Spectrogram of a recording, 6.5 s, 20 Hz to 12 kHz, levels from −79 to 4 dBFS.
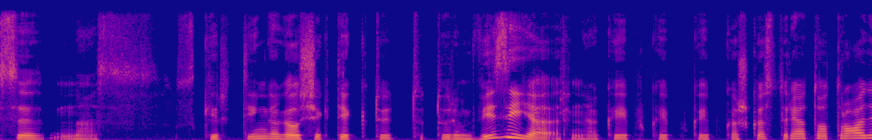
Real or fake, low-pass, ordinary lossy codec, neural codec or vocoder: fake; 10.8 kHz; MP3, 96 kbps; vocoder, 44.1 kHz, 128 mel bands every 256 samples, BigVGAN v2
